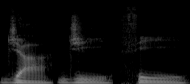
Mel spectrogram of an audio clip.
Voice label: "jajithi", concat syllables; Affixing experiment

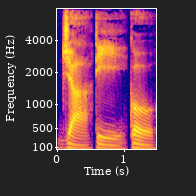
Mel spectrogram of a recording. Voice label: "jatiko", concat syllables; Affixing experiment

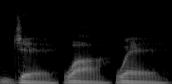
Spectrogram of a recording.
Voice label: "jewawe", concat syllables; Affixing experiment

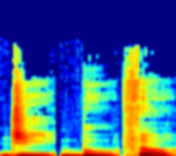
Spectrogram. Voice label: "jibutho", concat syllables; Affixing experiment

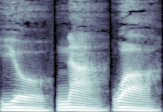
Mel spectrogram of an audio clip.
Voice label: "yonawa", concat syllables; Affixing experiment

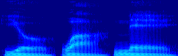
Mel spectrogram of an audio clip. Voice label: "yowane", concat syllables; Affixing experiment

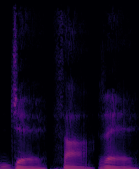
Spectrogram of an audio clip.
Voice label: "jethare", concat syllables; Affixing experiment

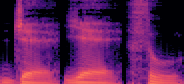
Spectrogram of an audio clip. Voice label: "jeyethu", concat syllables; Affixing experiment

